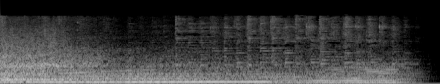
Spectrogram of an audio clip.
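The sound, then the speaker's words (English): Engine noise from patrol cars driving away on a highway, a low, steady motor hum that drops in level partway through and then fades out at the end. “stops on the highway, the patrol cars receding into the distance.”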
